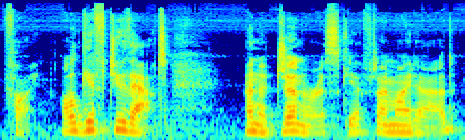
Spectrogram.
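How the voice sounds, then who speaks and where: A woman's voice: low-pitched, normal speed, close to an everyday voice. An actress playing a rational, skeptical intellectual woman, wry and articulate, in a radio horror drama. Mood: skeptical, curious.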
